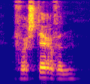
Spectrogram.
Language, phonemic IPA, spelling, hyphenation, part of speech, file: Dutch, /vərˈstɛrvə(n)/, versterven, ver‧ster‧ven, verb, Nl-versterven.ogg
- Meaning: 1. to die slowly (by refusing to eat or to drink) 2. to bequeath after death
